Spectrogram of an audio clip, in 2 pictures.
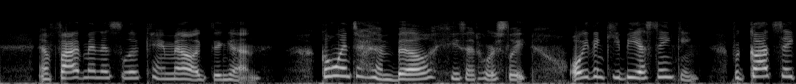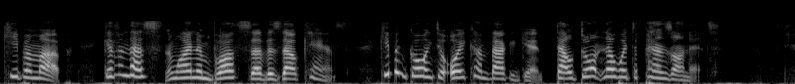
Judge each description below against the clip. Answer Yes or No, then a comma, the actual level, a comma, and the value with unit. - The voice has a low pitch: No, very high, 300 Hz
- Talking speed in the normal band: Yes, average, 195 wpm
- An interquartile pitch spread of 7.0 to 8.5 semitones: No, average, 5.3 semitones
